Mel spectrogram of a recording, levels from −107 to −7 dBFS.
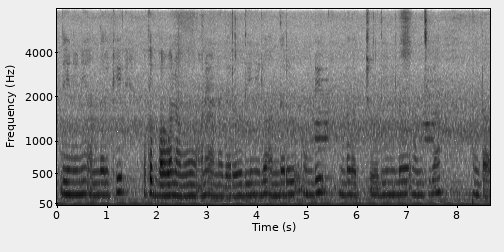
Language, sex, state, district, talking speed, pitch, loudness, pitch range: Telugu, female, Andhra Pradesh, Anantapur, 90 wpm, 180 Hz, -20 LUFS, 165-190 Hz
